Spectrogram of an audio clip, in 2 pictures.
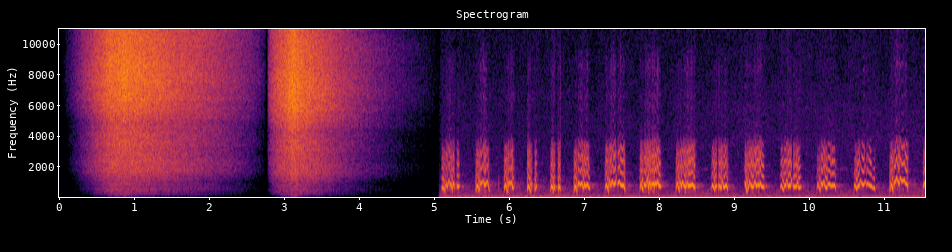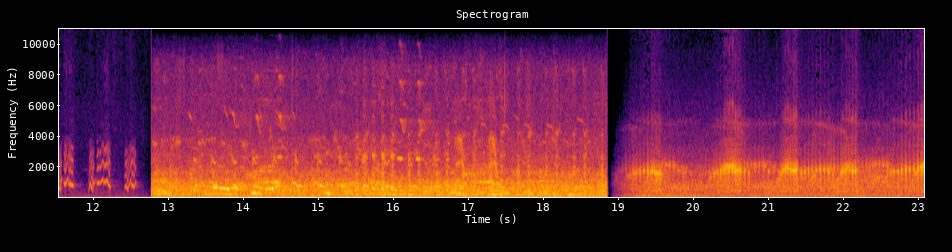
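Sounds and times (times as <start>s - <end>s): piglets squealing: 5.1s - 16.3s
gulls calling: 5.1s - 18.9s.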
